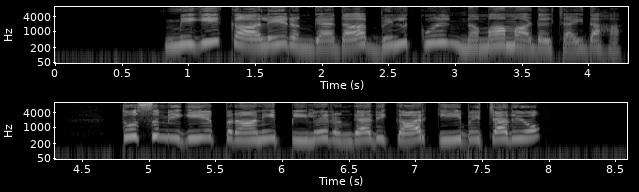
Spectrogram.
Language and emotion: Dogri, angry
